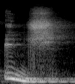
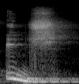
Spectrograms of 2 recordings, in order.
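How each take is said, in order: First: The vowel is short and reduced. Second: The vowel is short and reduced.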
